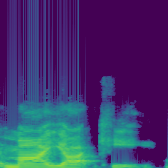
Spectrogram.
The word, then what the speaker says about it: Miotke: Yeah, it's like Miotke.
